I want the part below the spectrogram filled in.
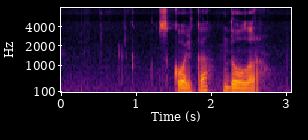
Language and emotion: Russian, neutral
